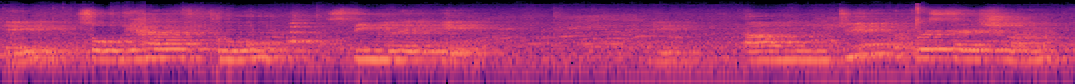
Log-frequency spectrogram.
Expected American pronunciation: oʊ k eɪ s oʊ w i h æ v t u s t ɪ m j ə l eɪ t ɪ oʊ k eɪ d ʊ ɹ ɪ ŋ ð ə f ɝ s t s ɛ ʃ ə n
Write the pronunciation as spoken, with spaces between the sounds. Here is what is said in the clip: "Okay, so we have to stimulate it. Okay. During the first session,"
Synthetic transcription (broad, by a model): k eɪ s oʊ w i h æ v t u s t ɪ m j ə l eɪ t ɪ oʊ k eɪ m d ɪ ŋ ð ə p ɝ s s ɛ ʃ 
